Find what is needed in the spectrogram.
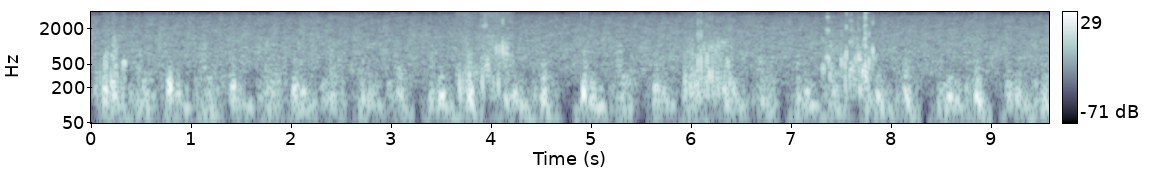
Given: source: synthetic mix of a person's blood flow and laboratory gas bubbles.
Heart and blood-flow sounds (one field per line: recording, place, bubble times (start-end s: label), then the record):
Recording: Doppler ultrasound of blood flow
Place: precordium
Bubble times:
0.00-0.35 s: bubbles
3.65-4.23 s: bubbles
5.91-6.44 s: bubbles
7.29-7.42 s: bubbles
7.46-7.87 s: bubbles
From the record:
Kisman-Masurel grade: 222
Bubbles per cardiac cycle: several, 3 to 8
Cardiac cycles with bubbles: 10 to 50%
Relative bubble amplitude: moderate (0.250 to 0.450)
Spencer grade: 2 (many but less than half of the cardiac periods contain bubble signals, singularly or in groups)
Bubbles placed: anywhere in the cardiac cycle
